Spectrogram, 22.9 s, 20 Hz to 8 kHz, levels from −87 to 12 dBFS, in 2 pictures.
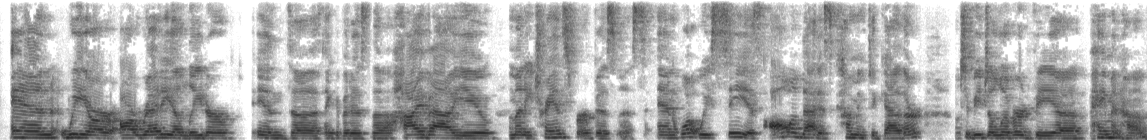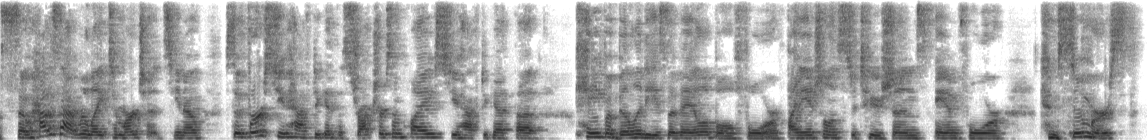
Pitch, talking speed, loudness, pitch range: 165 Hz, 175 wpm, -11 LUFS, 150-185 Hz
